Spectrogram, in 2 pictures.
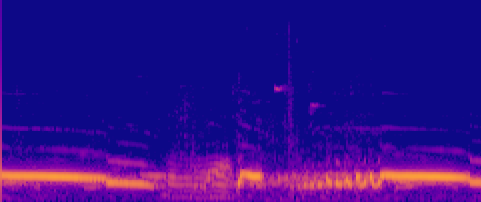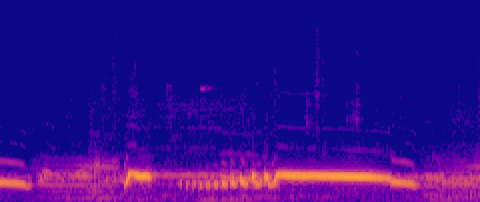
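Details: Kept Barbary dove of the pelung type cooing: a long, level, drawn-out coo held about a second, a short rising upturn, then a throaty rolling section, the whole phrase repeating roughly every three seconds.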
